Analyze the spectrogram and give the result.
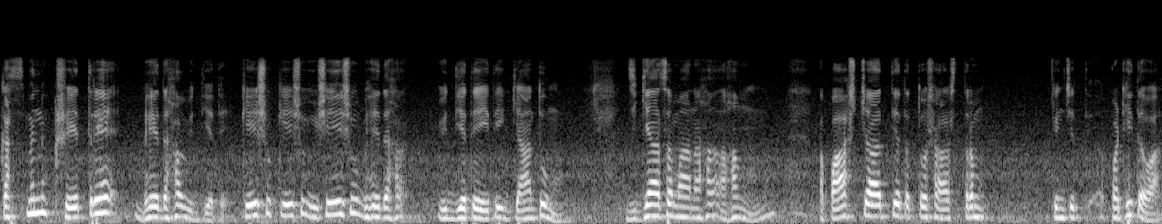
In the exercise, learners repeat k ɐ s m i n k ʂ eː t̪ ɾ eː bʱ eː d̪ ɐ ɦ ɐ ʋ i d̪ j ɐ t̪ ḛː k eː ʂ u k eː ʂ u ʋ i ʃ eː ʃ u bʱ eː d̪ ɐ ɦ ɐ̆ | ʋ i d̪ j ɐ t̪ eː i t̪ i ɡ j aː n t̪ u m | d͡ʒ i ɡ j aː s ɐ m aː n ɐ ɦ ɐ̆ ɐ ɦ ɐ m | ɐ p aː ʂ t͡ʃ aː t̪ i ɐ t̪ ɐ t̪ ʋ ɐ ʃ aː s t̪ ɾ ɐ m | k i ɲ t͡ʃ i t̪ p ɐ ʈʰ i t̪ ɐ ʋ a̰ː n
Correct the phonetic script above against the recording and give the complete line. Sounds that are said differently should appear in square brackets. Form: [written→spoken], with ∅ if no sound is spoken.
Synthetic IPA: k ɐ s m i n k ʂ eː t̪ ɾ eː bʱ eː d̪ ɐ ɦ ɐ ʋ i d̪ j ɐ t̪ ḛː k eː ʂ u k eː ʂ u ʋ i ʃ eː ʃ u bʱ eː d̪ ɐ ɦ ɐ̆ | ʋ i d̪ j ɐ t̪ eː i t̪ i ɡ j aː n t̪ u m | d͡ʒ i ɡ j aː s ɐ m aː n ɐ ɦ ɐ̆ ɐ ɦ ɐ m | ɐ p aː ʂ t͡ʃ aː t̪ [i→j] ɐ t̪ ɐ t̪ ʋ ɐ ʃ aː s t̪ ɾ ɐ m | k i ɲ t͡ʃ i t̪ p ɐ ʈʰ i t̪ ɐ ʋ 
